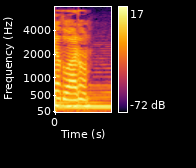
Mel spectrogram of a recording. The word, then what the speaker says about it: Aaron: En allemand, il reste « aaron », prononcé « aarón », bien que dans certains textes anciens, on le trouve également sous la forme « aharon », plus proche de l'hébreu.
